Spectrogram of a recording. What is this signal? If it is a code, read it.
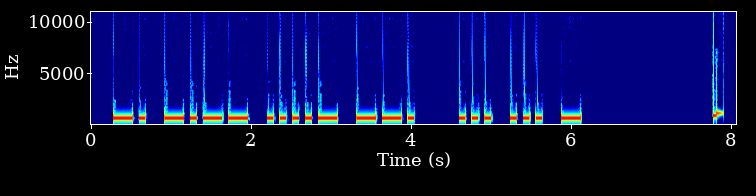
Morse code, heard as a keyed tone, about 15 wpm, 700 Hz. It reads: NY4G SST
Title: K1USN SST QSO Practice - 15wpm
